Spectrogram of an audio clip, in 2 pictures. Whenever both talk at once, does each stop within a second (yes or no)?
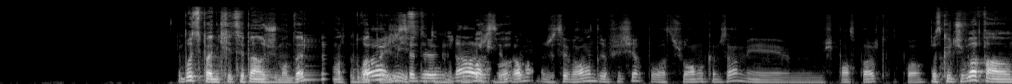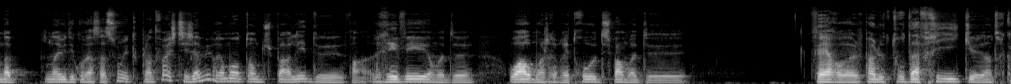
no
